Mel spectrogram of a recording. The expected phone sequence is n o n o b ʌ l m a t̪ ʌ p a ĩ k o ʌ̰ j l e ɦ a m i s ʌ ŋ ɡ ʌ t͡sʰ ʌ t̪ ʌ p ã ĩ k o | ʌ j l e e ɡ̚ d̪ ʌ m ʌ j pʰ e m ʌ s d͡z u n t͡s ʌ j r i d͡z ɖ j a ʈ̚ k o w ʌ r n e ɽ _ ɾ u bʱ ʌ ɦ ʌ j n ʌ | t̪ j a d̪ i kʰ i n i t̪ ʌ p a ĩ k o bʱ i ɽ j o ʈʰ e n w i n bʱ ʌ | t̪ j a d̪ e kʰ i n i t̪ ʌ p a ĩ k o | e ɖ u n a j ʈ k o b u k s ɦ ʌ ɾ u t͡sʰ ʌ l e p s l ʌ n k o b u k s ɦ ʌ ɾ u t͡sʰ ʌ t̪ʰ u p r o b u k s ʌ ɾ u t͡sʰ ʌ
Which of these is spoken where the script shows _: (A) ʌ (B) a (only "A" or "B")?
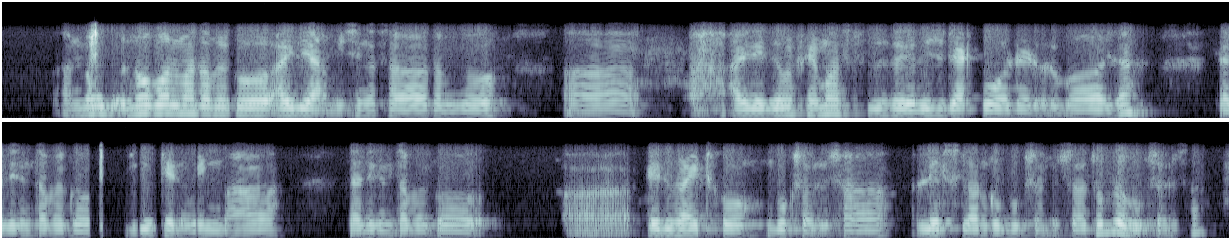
A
